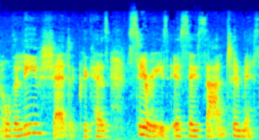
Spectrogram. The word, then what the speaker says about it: Ceres: And it's where we get the name cereal from, so that's how you can kind of help you with the pronunciation, because it's a bit of a funny one.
